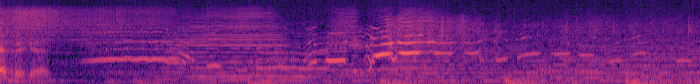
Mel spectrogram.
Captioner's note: somber orchestral music; villagers shouting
